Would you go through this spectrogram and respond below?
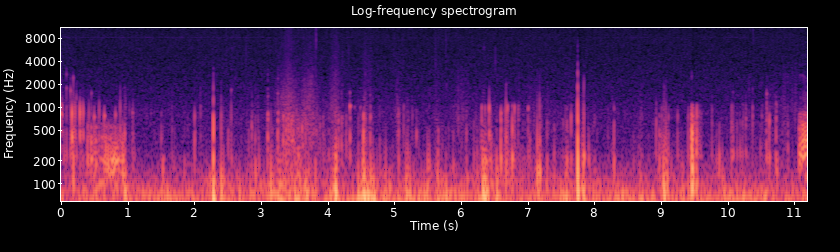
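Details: Stomach sounds after exercising on an empty stomach, which left them feeling unwell: low gurgling rumbles, some long and rolling, with bubbling pops and brief clicks; loud, active bowel sounds (borborygmi), a hungry growl.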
